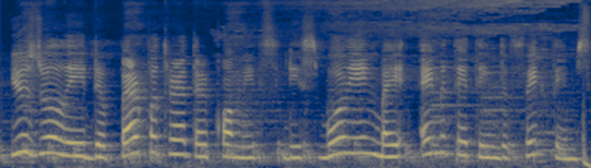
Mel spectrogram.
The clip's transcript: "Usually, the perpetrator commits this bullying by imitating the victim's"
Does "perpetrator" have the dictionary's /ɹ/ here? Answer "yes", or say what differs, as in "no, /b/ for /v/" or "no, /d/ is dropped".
yes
